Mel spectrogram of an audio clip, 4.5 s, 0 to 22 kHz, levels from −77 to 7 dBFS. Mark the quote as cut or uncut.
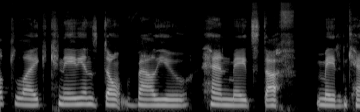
uncut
